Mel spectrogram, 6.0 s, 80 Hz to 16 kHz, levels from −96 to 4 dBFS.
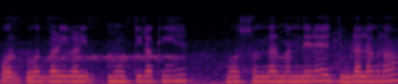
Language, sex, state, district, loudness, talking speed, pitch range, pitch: Hindi, female, Uttar Pradesh, Varanasi, -44 LUFS, 130 wpm, 210-220 Hz, 215 Hz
